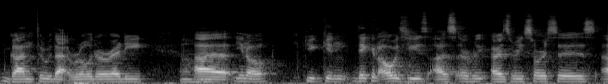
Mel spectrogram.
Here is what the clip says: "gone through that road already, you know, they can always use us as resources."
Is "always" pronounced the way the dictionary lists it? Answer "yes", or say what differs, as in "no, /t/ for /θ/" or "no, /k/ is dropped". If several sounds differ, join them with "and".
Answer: yes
